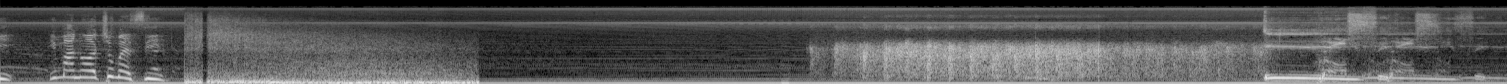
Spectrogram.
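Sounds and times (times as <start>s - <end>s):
loud noise: 0.0s - 4.8s, 8.0s - 15.0s
electrical mains hum: 0.0s - 15.0s
rough rushing noise: 1.9s - 4.8s.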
